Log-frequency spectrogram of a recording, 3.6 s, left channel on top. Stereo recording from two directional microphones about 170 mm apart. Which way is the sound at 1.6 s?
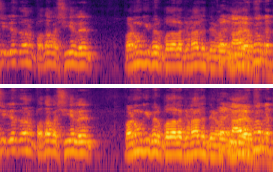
35° right (ahead or behind).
